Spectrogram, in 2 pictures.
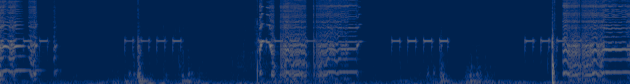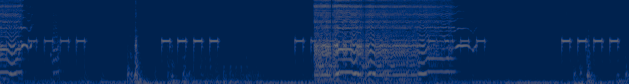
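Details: Acura RSX-S clutch: sharp, high chirping squeaks about once a second in short bursts when the pedal is released slowly; the clutch squeals loudly on engagement.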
